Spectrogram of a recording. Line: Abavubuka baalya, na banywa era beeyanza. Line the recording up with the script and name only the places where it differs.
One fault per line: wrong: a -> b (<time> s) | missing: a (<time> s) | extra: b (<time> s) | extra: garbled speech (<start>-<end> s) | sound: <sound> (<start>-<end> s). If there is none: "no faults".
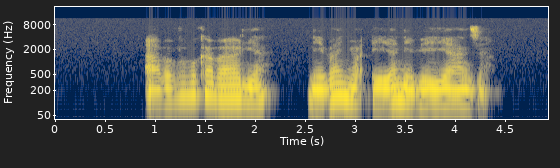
wrong: na -> ne (2.6 s)
extra: ne (3.4 s)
